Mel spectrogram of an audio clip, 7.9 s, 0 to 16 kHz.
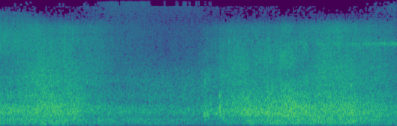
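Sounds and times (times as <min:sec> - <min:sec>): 
gusty wind: 0:00.0 - 0:07.9
sea waves rolling and washing: 0:00.0 - 0:07.9.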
